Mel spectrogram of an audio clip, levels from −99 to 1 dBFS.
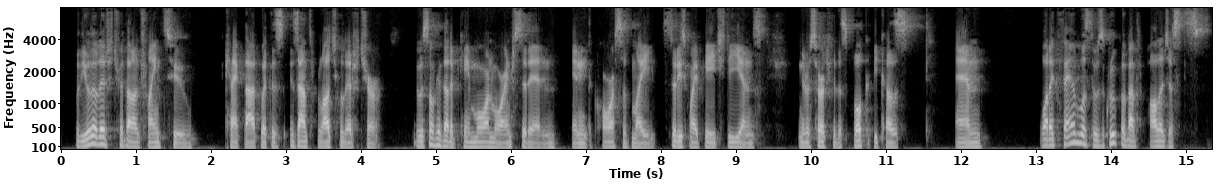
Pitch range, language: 95-110 Hz, English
